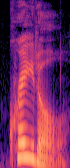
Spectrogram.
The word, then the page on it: cradle: kréidl; クレイドル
